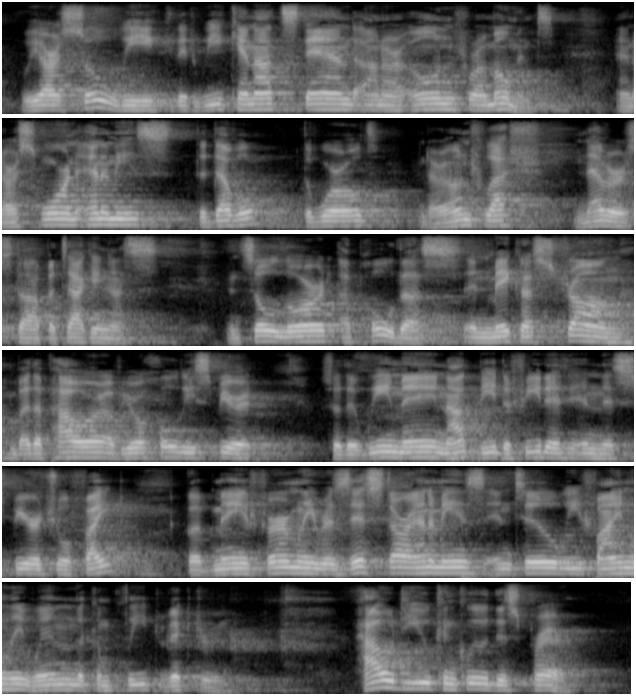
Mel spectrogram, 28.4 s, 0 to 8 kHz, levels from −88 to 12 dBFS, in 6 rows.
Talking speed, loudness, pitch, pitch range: 160 wpm, -17 LUFS, 135 Hz, 125-145 Hz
